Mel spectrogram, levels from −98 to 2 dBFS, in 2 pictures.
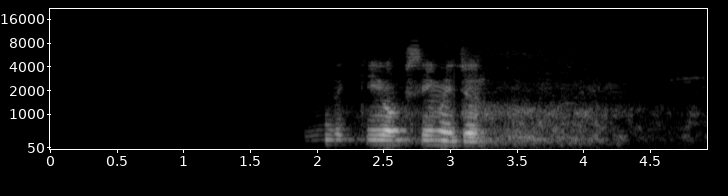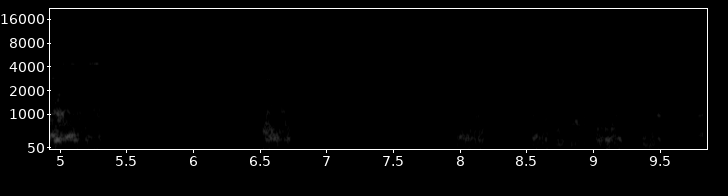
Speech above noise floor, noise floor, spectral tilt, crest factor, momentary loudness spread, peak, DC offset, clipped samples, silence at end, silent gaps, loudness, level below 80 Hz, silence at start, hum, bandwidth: over 53 dB; under -90 dBFS; -4.5 dB/octave; 24 dB; 23 LU; -20 dBFS; under 0.1%; under 0.1%; 6.2 s; none; -37 LUFS; under -90 dBFS; 2.05 s; 50 Hz at -95 dBFS; 7.2 kHz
